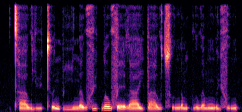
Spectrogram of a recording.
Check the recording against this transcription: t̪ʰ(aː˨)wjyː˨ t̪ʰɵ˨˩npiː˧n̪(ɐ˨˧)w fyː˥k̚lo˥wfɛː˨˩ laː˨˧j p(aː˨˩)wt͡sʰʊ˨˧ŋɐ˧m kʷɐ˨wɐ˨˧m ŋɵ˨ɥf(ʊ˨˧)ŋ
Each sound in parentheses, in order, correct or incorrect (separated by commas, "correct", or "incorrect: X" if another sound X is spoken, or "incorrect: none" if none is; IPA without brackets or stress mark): correct, incorrect: ɐ˧, correct, correct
